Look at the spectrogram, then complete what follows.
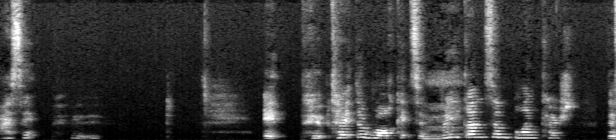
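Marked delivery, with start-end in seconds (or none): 0.1-1.0 hushed, secret telling; whispered narration. A narrator's reading. Narrator whispering the naughty part to the young listener.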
